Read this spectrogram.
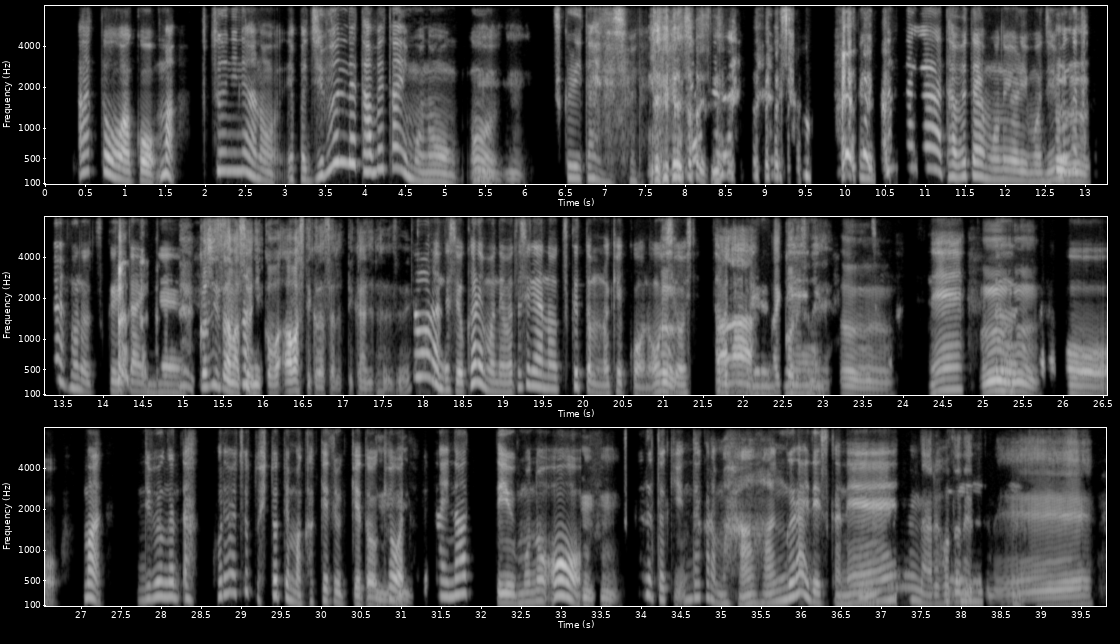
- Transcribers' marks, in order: laughing while speaking: "作りたいんですよね。旦那が、そう"; laugh; laugh; laugh
- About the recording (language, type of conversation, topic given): Japanese, podcast, 短時間で作れるご飯、どうしてる？
- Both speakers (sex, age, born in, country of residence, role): female, 50-54, Japan, United States, guest; male, 50-54, Japan, Japan, host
